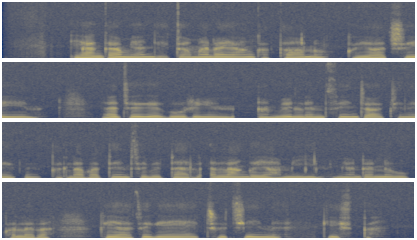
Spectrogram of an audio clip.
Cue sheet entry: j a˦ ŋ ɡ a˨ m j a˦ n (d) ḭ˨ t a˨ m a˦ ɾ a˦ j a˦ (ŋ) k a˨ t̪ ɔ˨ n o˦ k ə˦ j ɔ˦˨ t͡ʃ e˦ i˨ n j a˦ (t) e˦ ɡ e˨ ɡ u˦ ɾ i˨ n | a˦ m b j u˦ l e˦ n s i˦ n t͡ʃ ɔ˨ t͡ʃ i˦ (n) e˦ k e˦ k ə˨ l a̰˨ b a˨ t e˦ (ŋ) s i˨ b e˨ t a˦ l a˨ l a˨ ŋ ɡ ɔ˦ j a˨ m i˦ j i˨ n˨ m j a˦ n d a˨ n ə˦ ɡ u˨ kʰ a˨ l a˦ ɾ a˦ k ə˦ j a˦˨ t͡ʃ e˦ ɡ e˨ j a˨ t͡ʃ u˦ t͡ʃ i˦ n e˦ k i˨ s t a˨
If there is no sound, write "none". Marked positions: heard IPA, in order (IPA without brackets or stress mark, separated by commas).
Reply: d͡ʒ, ŋ, t͡ʃ, n, n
